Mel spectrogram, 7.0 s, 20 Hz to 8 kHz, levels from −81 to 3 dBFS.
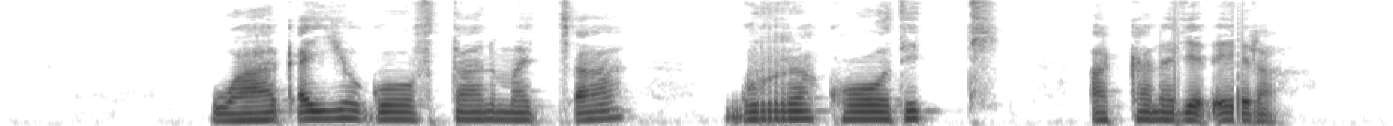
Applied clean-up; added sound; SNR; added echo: none; none; none; none.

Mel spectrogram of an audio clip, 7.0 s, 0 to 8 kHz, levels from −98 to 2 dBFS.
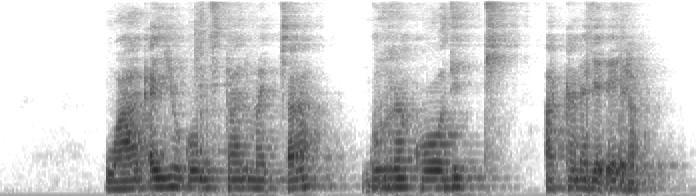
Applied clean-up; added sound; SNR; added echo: neural separator model SepFormer DNS4.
